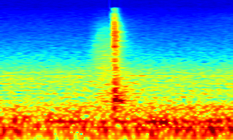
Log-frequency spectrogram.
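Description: A wooden drawer slides open with a soft thump.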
